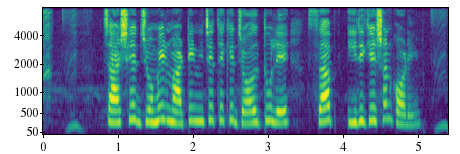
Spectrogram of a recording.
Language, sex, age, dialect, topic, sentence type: Bengali, female, <18, Standard Colloquial, agriculture, statement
